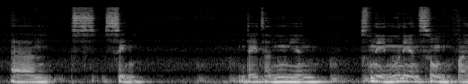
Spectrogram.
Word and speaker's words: Data: Ich, ich, dachte da, ich dachte, Data heißt Delta, weil ich konnte das nicht richtig raushören von der Aussprache von denen und Delta ist Wie heißt für mich... denn wirklich? – Data.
